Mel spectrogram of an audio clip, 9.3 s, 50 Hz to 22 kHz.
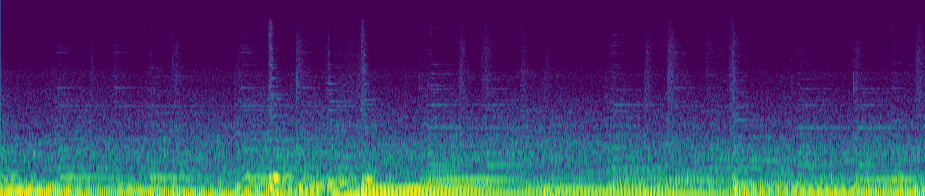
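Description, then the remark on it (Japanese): A motorcycle engine drones steadily while being ridden at about 40 km/h, its low harmonic hum stepping up and down in pitch with rpm changes, under constant rushing wind noise. No one speaks. “バイクに乗りながらはじめて収録してみました。エンジン音など入っています。”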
